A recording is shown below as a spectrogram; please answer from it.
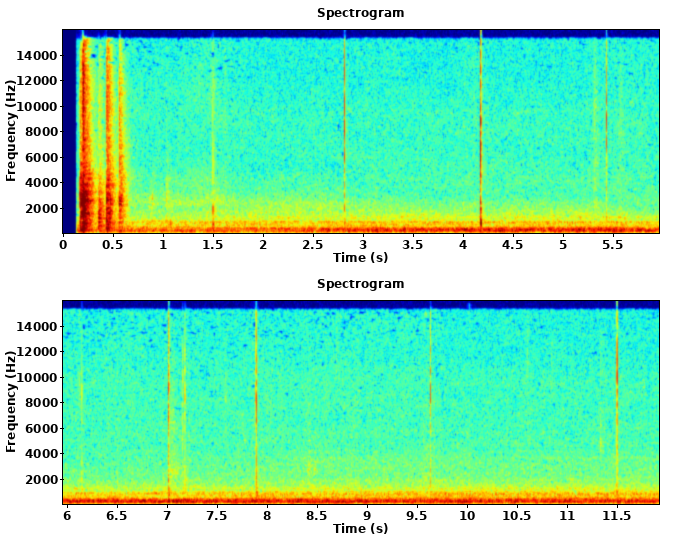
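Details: Quiet indoor room tone with scattered sharp clicks and taps, a louder knock at the start, and no animal voices.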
